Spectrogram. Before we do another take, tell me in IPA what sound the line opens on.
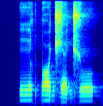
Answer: iː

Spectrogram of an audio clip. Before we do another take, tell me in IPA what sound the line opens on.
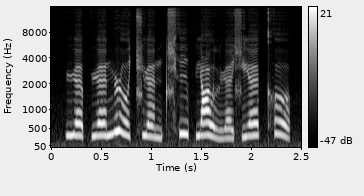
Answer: ɥ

